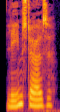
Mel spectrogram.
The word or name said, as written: legemsstørrelse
